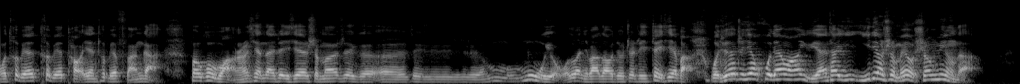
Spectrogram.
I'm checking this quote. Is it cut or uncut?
uncut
